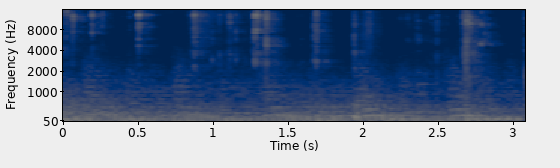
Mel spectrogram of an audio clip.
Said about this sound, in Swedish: Rummet fylls av dyrkarnas skrapande och klickande mot låsmekanismerna.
